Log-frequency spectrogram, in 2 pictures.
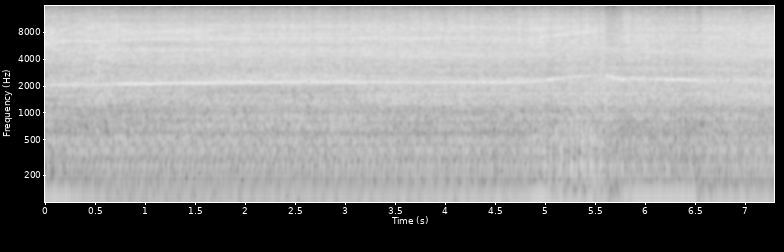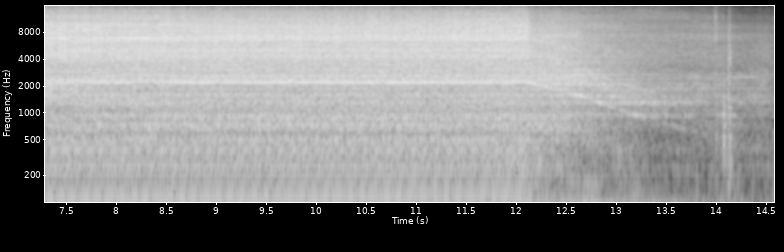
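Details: Rebuilt 6068 PowerTech diesel from a John Deere 6170R, started after rebuild while engine oil pressure is checked on live data: steady, even diesel clatter at constant idle with faint high whine; smooth, healthy idle, then shuts down.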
